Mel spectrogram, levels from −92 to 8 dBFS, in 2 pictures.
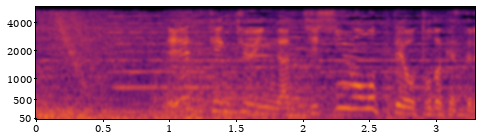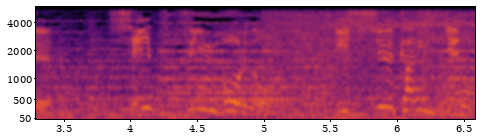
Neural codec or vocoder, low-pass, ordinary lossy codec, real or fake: vocoder, 44.1 kHz, 128 mel bands every 512 samples, BigVGAN v2; 5.4 kHz; none; fake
